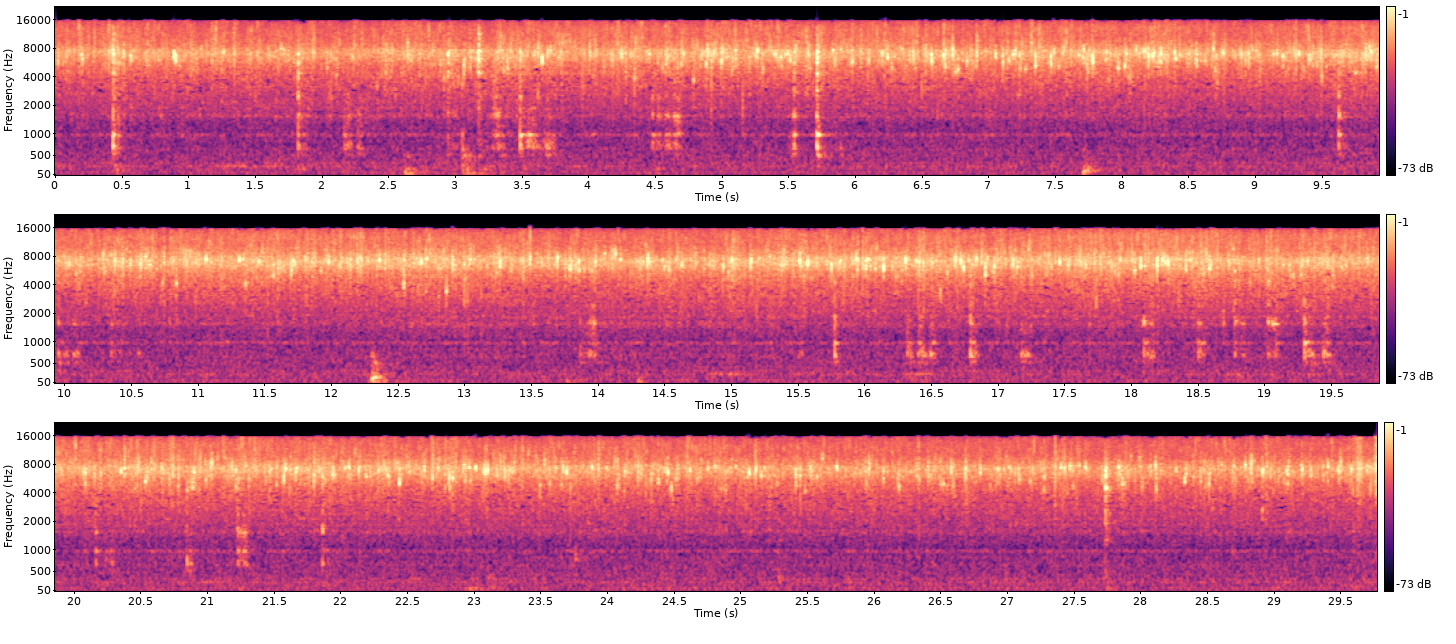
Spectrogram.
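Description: Sliced shallots sizzling in hot oil in a coated frying pan, a steady high hiss, with light scattered clicks of chopsticks stirring against the pan.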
